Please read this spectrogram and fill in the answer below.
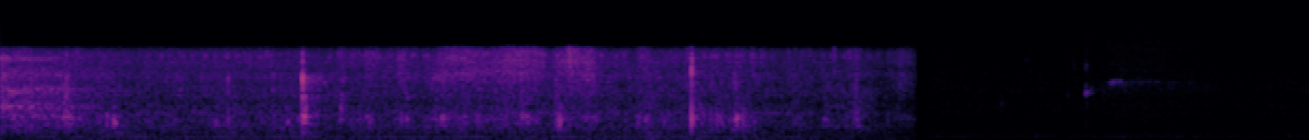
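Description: A wide paintbrush works wet matte medium into glued fabric while the fabric is scrunched up by hand: soft rustling and scratching with light taps. It cuts off abruptly about four and a half seconds in.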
